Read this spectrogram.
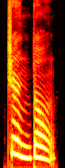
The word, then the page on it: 振动: zhèn dòng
